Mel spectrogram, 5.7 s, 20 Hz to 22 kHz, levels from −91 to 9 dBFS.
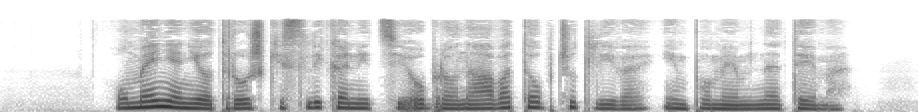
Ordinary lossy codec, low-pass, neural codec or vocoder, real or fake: MP3, 48 kbps; 10.8 kHz; codec, 24 kHz, 0.9 kbps, DualCodec; fake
